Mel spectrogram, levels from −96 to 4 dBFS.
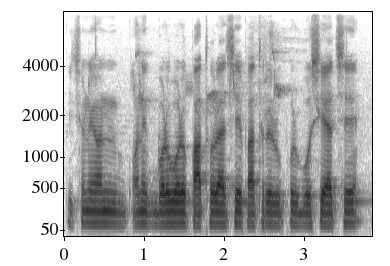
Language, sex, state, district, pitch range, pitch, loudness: Bengali, male, West Bengal, Cooch Behar, 105-110 Hz, 110 Hz, -19 LUFS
